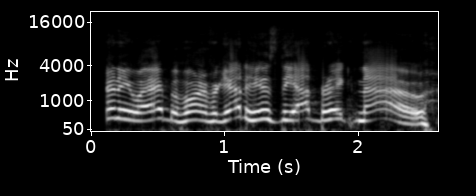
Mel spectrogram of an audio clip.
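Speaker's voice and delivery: high-pitched mock British voice; high, theatrical British accent; put-on British accent. Streamer puts on British voice.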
